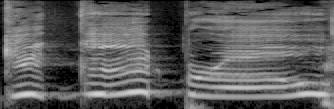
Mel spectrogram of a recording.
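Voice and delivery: put-on squeaky child's voice, very high and loud. Mocking young kids who trash-talk after a kill in Call of Duty, squeaky kid voice. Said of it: "with their squeaky voice".

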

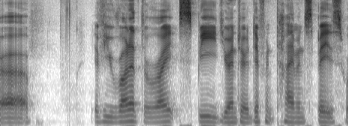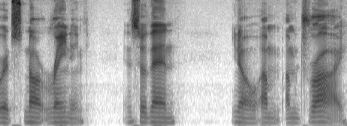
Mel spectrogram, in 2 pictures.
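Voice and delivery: ordinary talk

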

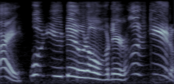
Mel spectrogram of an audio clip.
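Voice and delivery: put-on very high, loud southern country hillbilly accent. Describing bandits who start chasing him, mimicking them in a southern country bumpkin accent. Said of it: "southern country bumpkin people".

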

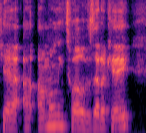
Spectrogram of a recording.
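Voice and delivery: put-on high, girly voice. Retelling a story about Shaz, imitating Shaz's girl voice. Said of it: "there goes Shaz just talking like a girl".

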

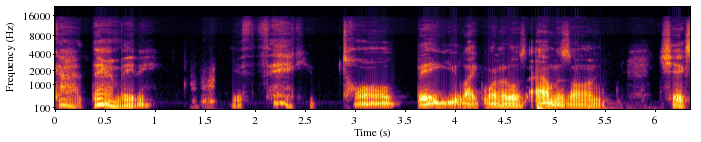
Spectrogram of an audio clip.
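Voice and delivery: words murmured under the breath in a hushed whisper. Retelling what was said to a woman: retelling a whisper. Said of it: "I whispered in there".

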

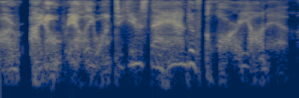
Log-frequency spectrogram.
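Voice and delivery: whispered, breathy, barely voiced. Retelling what two people said just outside a room: imitating someone whispering. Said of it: "whispering like this".

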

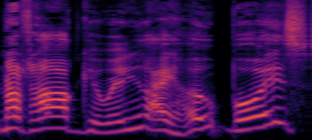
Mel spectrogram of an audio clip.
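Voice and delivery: very high, loud squeaking voice. Narrating a story, a professor interrupts two arguing boys: squeaky Flitwick voice. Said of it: "he squeaked".

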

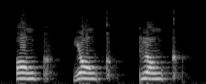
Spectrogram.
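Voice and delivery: firm, decisive voice. Narrator reads a character answering in invented ghost language, firmly. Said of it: "he said firmly".

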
